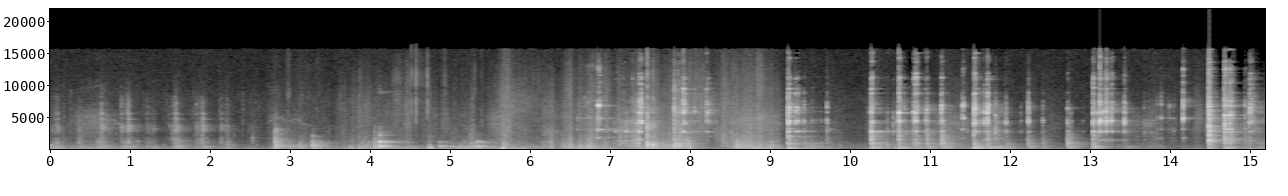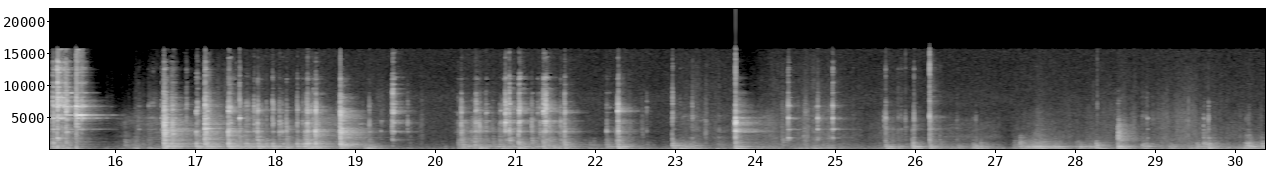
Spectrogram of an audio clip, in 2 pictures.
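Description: Metal wrenches clicking and clinking on a steel hydraulic hose fitting as it is threaded into a hydraulic cylinder and tightened, in an irregular string of short metallic clicks.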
